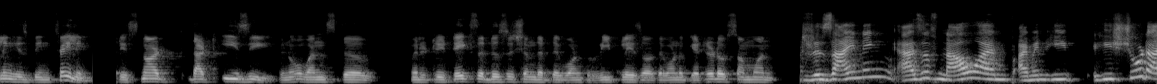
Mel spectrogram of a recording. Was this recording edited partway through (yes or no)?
yes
